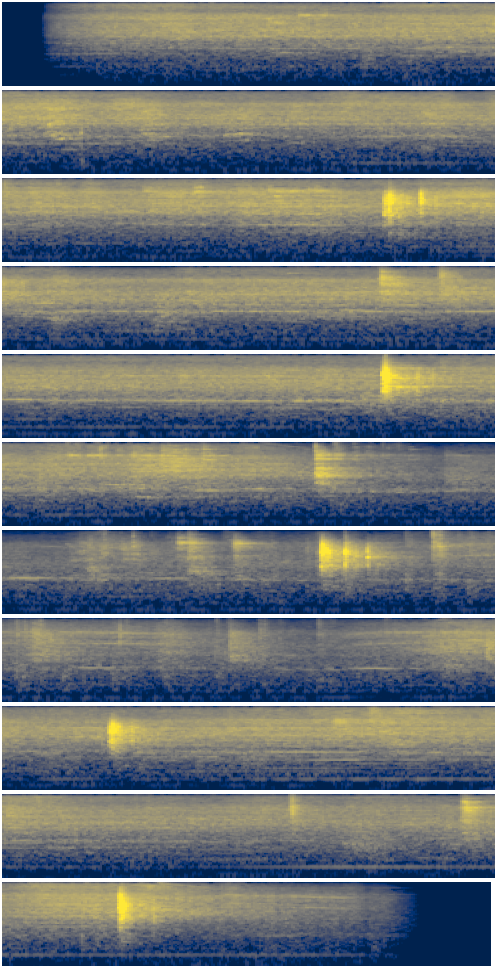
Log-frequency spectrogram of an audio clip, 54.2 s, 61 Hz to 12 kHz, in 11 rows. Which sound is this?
Recorded on Marantz PMD661 with Rode NTG-2.
Exterior ambience on a building site with drills, hammering, rattling chains, clanging scaffolding and voices of builders.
